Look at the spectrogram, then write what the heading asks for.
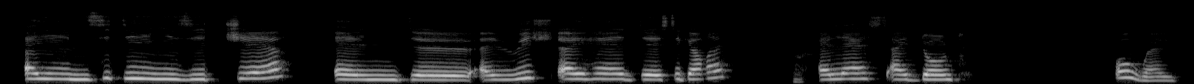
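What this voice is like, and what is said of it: Put-on French accent. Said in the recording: “Do your French accent. ... Yours is good.”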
